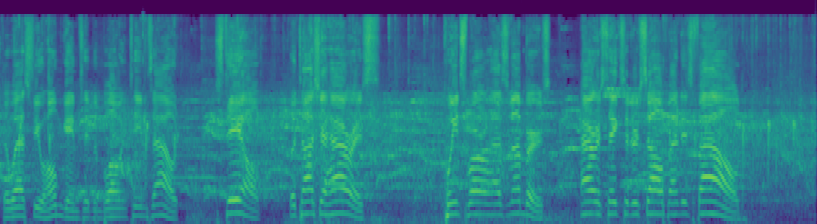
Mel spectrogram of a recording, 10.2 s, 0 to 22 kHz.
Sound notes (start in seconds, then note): 7.5 whistle tweeting; 9.9 crowd clapping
